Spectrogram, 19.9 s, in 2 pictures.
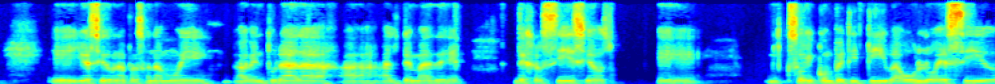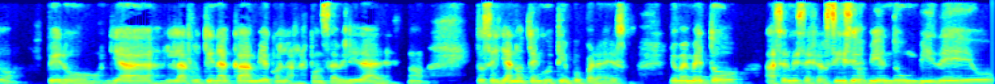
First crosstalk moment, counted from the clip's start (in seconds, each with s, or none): none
